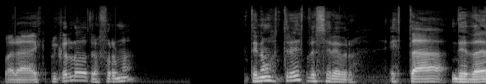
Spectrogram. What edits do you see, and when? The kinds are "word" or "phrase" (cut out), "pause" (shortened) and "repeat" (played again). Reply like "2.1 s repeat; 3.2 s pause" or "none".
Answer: 3.1 s word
